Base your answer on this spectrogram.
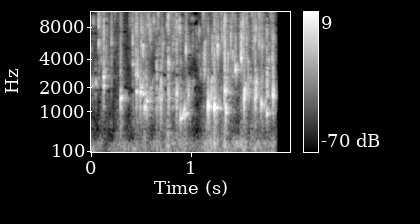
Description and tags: Multiple Drips 001
blop, pour, Game, Water, pouring, Dripping, wave, Sea, aquatic, Drip, aqua, Running, Wet, Lake, crash, Movie, Slap, Run, marine, bloop, Splash, River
